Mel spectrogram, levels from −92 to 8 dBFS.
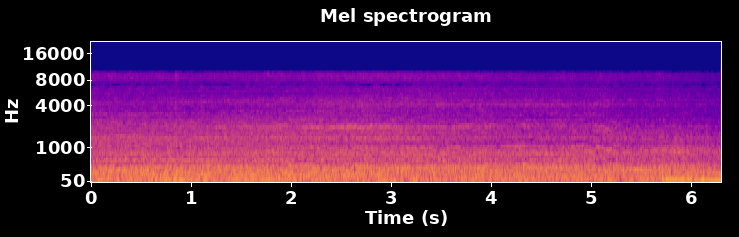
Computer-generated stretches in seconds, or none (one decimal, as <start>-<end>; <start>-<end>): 0.7-2.0; 4.9-5.7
